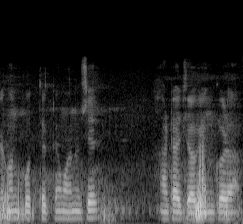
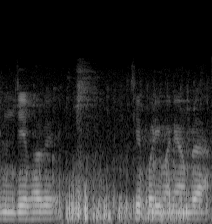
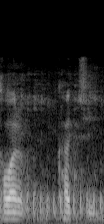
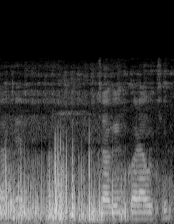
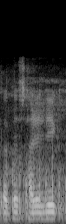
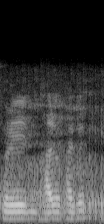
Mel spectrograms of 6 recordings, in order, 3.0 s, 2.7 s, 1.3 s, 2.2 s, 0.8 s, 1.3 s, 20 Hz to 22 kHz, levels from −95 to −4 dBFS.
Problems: constant background noise, background conversations at intervals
